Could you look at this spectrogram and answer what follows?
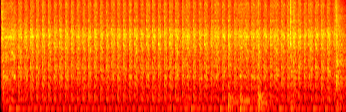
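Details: Toyota Supra's first start attempt after rebuild, oil and fuel pressure confirmed, no exhaust housing fitted. The starter cranks steady and fast, loud through the open pipes, with no firing at all; it won't start because a sensor was left unplugged.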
